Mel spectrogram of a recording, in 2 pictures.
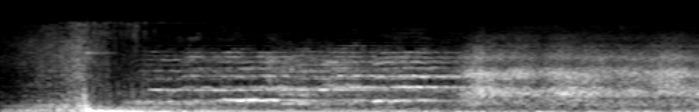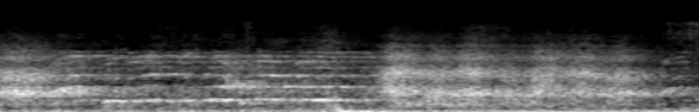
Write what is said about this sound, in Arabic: الذي احتفى به شعبنا ليصل إلى الشعب الفلسطيني في غزة هتاف الملايين، هتاف حناجر الرجال الأوفياء الثابتين الصادقين الصابرين الذين هتفوا بعزم وصدق: لستم وحدكم.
